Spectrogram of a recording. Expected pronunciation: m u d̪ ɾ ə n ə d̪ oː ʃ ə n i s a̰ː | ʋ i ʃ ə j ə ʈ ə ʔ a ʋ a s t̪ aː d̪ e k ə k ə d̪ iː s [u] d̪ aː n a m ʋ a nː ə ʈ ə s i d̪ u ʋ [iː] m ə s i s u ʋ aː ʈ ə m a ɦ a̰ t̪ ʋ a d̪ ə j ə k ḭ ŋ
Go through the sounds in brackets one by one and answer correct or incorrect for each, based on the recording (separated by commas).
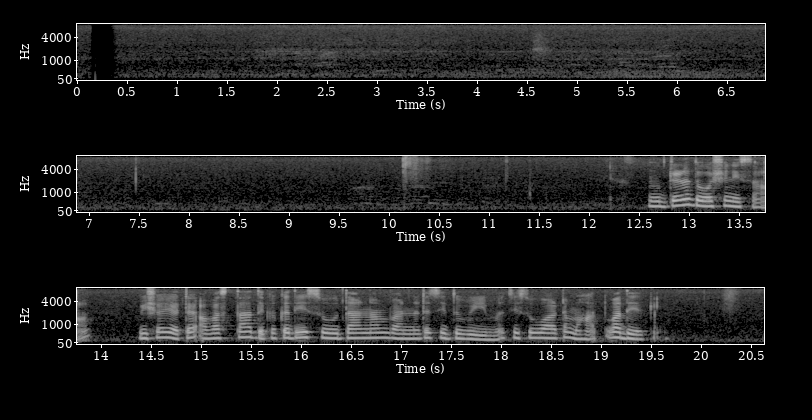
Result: incorrect, correct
